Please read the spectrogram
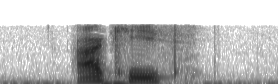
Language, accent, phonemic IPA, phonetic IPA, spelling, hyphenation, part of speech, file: Armenian, Eastern Armenian, /ɑˈkʰis/, [ɑkʰís], աքիս, ա‧քիս, noun, Hy-աքիս.ogg
- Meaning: weasel, least weasel (Mustela nivalis)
